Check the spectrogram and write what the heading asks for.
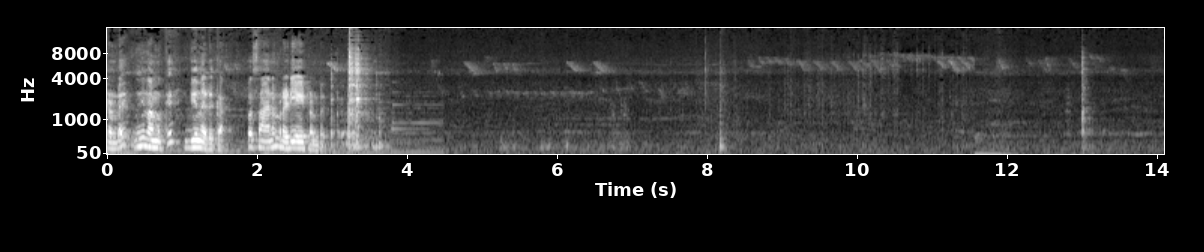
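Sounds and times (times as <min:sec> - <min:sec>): faint bird chirping: 0:00.0 - 0:14.0.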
